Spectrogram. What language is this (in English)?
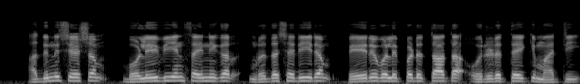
Malayalam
